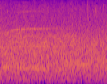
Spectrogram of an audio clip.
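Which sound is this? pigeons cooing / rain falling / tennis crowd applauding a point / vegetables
tennis crowd applauding a point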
